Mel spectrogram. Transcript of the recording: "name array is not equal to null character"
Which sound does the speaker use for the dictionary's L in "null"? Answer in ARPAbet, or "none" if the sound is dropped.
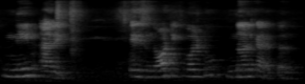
N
